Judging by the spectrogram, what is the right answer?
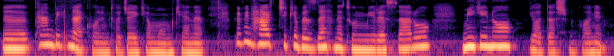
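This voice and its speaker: A woman's voice: medium pitch, lively intonation, dark tone. A woman giving direct, coaching parenting advice to listeners, at times acting out sample lines between spouses. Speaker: parenting advisor.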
